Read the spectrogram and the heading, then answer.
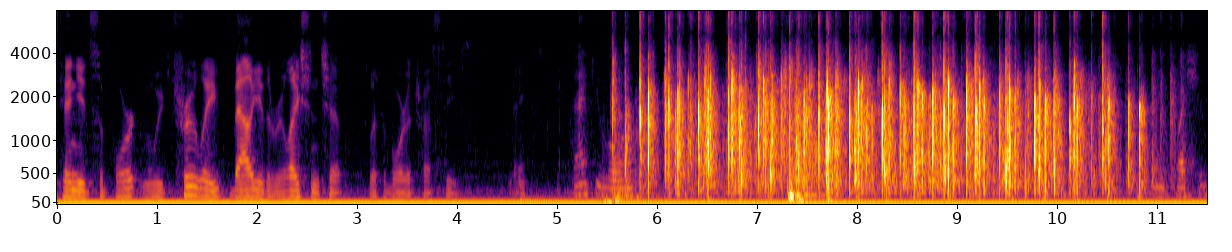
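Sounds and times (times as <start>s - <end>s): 
speech: 0.1s - 10.0s
room full of people applauding: 5.5s - 11.4s.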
